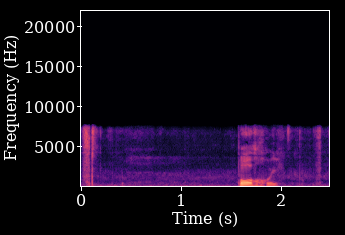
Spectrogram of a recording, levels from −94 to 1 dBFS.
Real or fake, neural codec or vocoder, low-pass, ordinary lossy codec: fake; codec, 16 kHz, 4 kbps, X-Codec, HuBERT features, trained on LibriSpeech; none; none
